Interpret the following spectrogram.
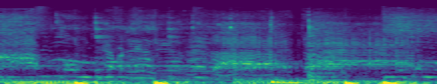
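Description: Live art-rock band playing: a kick drum and bass keep a steady beat, about two hits a second, under held melody lines.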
